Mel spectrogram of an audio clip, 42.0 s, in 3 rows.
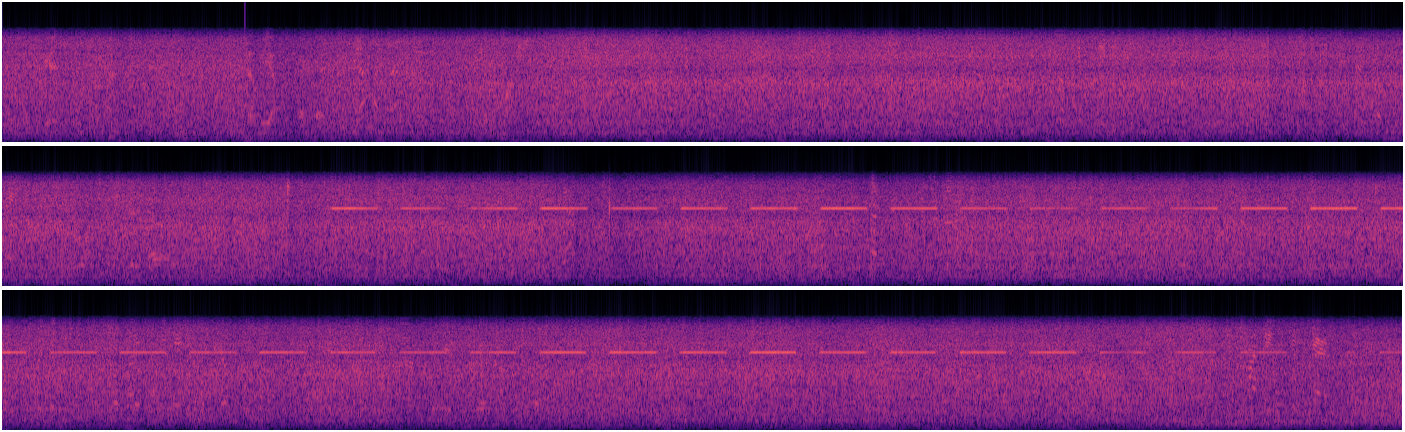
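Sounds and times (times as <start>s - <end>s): heavy rain on a vehicle: 0.0s - 42.0s
high electronic beeps: 17.3s - 40.1s.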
